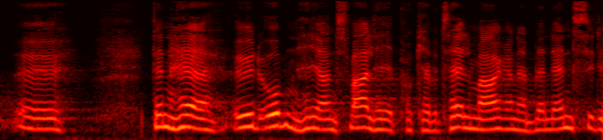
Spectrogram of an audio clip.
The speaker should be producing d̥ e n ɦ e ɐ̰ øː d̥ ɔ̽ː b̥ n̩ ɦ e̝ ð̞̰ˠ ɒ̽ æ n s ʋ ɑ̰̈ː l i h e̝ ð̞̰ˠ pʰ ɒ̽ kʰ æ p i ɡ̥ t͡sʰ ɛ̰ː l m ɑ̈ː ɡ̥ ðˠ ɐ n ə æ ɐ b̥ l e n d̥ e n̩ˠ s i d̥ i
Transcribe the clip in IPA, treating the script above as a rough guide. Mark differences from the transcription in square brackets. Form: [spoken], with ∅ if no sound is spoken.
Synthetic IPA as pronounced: d̥ e n ɦ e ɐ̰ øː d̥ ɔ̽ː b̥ n̩ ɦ e̝ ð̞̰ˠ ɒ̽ æ n s ʋ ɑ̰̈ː l i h e̝ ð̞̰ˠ pʰ ɒ̽ kʰ æ p i [∅] t͡sʰ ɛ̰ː l m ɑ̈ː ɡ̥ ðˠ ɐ n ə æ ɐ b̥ l [æ] n d̥ [æ] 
